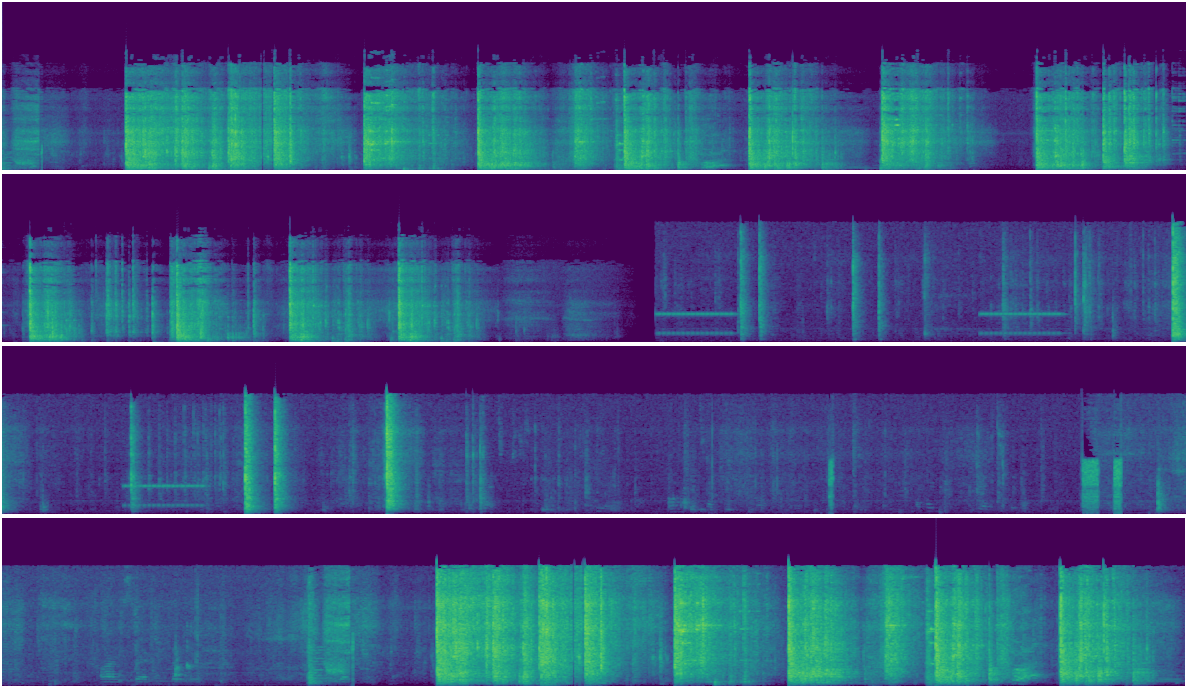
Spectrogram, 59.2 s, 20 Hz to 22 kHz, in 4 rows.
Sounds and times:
Smash, crash: 1.5 - 12.0, 12.9 - 14.4, 15.1 - 15.9, 16.9 - 17.8, 18.4 - 20.8, 49.8 - 59.0.

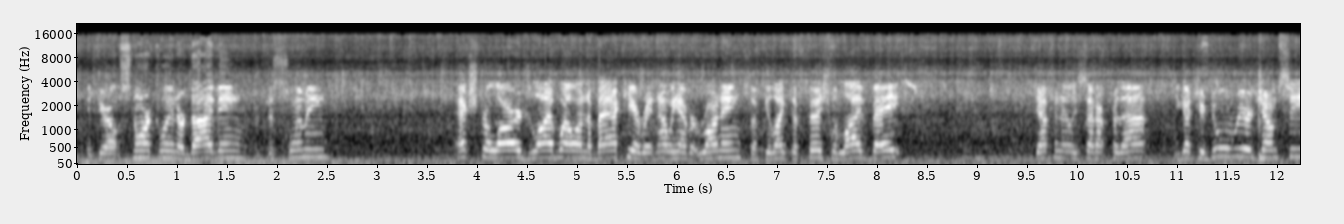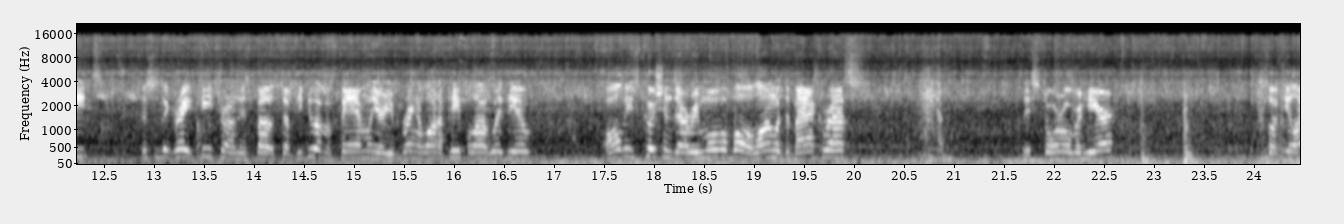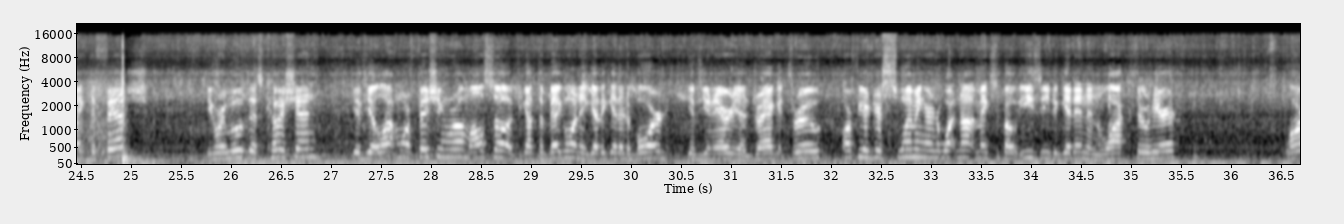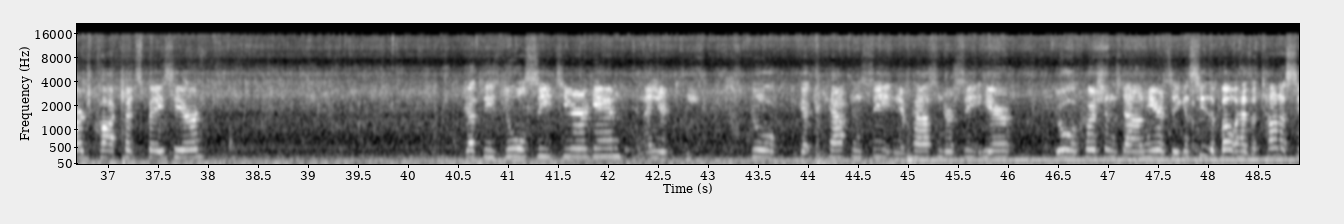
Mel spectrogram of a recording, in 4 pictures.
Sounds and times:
Speech: 0.1 - 2.6, 3.8 - 8.3, 9.6 - 16.8, 17.5 - 20.1, 21.7 - 22.6, 25.8 - 35.5, 36.5 - 38.0, 40.6 - 48.9.

